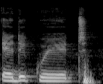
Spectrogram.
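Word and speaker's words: adequate: ADE, इसे पढ़ेंगे डे, तो इतनी मीनिंग बनी एडे। QUA, QUA को हम लोग पढ़ते हैं क्वे, अगर आपको इंग्लिश में कहीं पर QUA लिखा मिले तो आपको QUA का उच्चारण करना है क्वे, तो मीनिंग बनी एडे क्वे। TE, इसे पढ़ना है टा, तो मीनिंग बनी एडिक्वेट, एडेक्वेट।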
